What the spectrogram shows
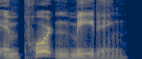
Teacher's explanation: with a sharp T at the end of important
